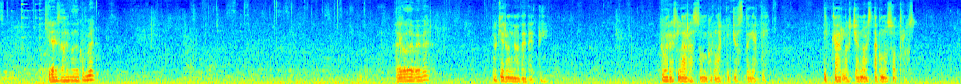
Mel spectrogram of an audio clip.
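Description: A woman speaks quietly and calmly nearby, in short phrases with pauses.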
